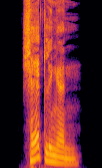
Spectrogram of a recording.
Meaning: dative plural of Schädling
- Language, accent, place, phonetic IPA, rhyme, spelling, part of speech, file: German, Germany, Berlin, [ˈʃɛːtlɪŋən], -ɛːtlɪŋən, Schädlingen, noun, De-Schädlingen.ogg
